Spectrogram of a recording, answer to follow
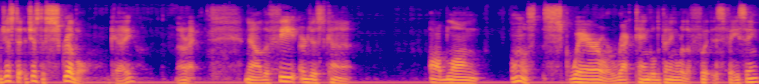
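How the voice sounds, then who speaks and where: The man's voice sits at a medium pitch. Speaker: wood carving instructor. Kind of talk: tutorial. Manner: casual.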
